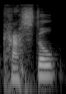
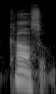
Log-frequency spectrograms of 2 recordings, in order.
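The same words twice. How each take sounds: First: The first vowel does not sound like 'car'. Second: The first vowel sounds like 'car' without R. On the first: The speaker calls it wrong. "It's not castle" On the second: The speaker calls it right. "the correct pronunciation of castle is castle"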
